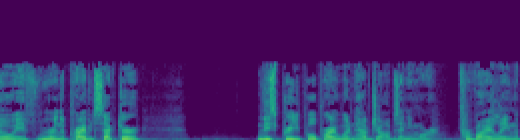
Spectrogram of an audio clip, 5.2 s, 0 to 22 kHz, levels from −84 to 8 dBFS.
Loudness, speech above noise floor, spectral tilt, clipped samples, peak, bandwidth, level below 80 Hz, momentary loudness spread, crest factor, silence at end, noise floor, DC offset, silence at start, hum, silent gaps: -23 LUFS; 36 dB; -4.5 dB/octave; under 0.1%; -6 dBFS; 12.5 kHz; -46 dBFS; 12 LU; 18 dB; 0 s; -58 dBFS; under 0.1%; 0 s; none; none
